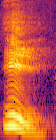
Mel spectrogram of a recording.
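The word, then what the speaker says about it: 이: Okay, so in Korean, 8 is pronounced pal and 2 is pronounced e.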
